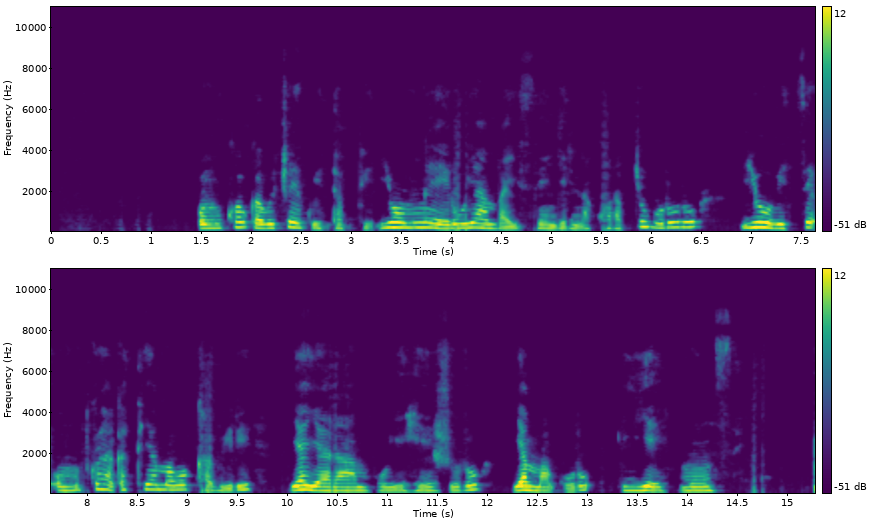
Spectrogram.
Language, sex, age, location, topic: Kinyarwanda, female, 36-49, Kigali, health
